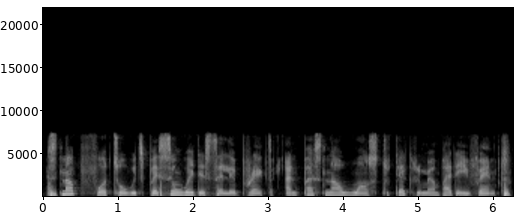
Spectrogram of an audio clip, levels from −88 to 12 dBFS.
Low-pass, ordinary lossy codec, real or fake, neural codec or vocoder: 7.2 kHz; none; real; none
